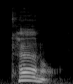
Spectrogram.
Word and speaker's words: Kernal: A powerful feature of all Commodore computers is called kernel, which is spelt Kernal.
